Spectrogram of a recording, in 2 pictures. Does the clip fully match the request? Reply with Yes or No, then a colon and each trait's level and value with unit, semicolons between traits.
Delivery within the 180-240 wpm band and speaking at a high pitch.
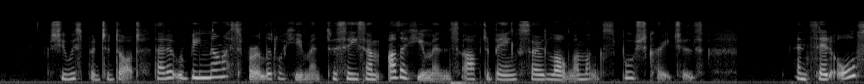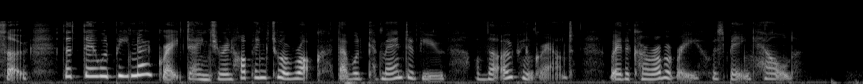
Yes: average, 190 wpm; very high, 265 Hz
